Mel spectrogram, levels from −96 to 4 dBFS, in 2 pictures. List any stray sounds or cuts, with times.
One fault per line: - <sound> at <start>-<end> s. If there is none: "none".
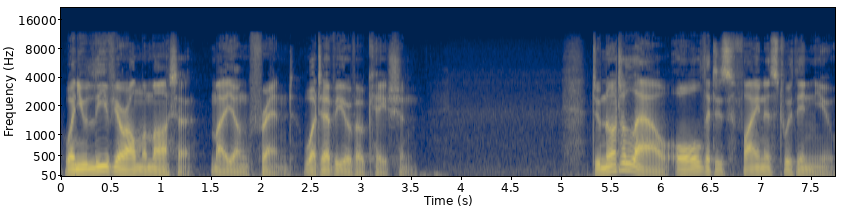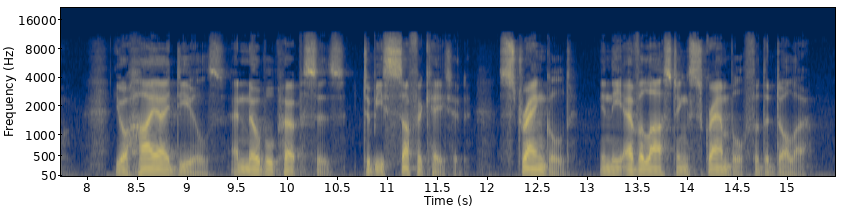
none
